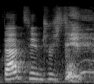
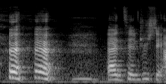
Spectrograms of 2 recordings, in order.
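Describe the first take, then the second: First: Said in the usual way. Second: Laughs, then says it slowly; amused, drawn-out repeat; laughing. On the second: Shown as a demonstration.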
